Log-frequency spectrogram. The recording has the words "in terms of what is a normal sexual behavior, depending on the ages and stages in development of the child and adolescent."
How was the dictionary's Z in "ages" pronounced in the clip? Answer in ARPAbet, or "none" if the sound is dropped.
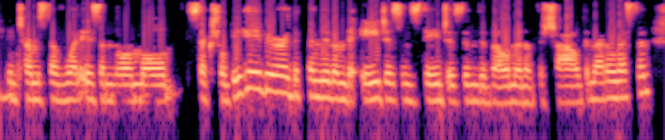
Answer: Z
